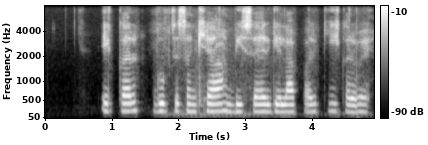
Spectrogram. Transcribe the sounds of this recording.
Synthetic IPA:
ekəɾ | ɡʊpt̪əsə̃ŋkʰjabisɛɾɡeːlapəɾkikəɾbeː

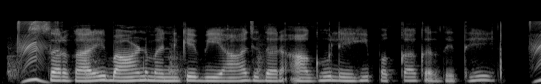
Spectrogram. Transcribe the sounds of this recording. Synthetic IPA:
sɐɾkaːɾibaːɳmɐnkebiaːd͡ʒd̪əɾa̰ːɡʱuleɦipɐkːakɐɾd̪ḛːt̪eː

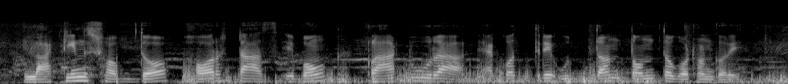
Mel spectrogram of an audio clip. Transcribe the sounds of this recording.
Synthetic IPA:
laʈinʃɔbd̪ɔhɔɾʈaseboŋklaʈuɾaɛkɔt̪ːɾeʔud̪ːant̪ɔnt̪oɡɔʈʰonkɔɾe

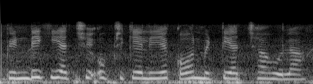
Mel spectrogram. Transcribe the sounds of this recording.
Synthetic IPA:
bʱɪ̃ɳɖikiɐtːʃʰiʔʊp̚t͡ʃkeliekɔːnmɪʈːiɐtːʃʰaɦoːlaː

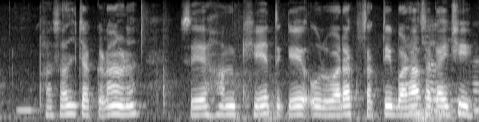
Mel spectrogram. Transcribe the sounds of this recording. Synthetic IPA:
pʰəsəlt͡ʃəkɾəɽ̃ | seɦəmkʰeːt̪keʔʊɾwəɾəkʰsək̚t̪ibəɽ̤asəkait͡ʃʰiː

